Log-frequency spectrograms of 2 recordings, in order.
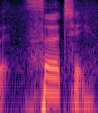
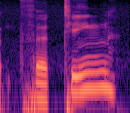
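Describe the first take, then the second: First: Thirty with the weight on THIR, falling; thirty, first syllable stressed and falling. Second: Put-on thirteen with the weight on TEEN; thirteen, last syllable stressed. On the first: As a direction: hit the start of thirty. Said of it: "we stress the beginning bit". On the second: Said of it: "we stress the teen". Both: Shown as a demonstration.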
